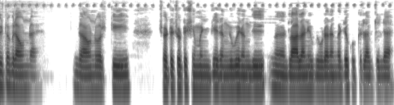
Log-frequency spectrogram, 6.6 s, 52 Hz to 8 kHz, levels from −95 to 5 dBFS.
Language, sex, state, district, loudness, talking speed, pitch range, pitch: Marathi, male, Maharashtra, Nagpur, -22 LUFS, 145 wpm, 110-115 Hz, 110 Hz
